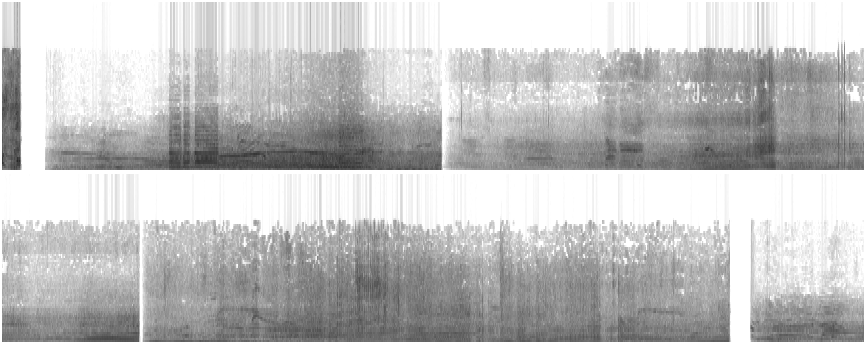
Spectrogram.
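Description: A rally car engine roars at high revs as the car speeds past.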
